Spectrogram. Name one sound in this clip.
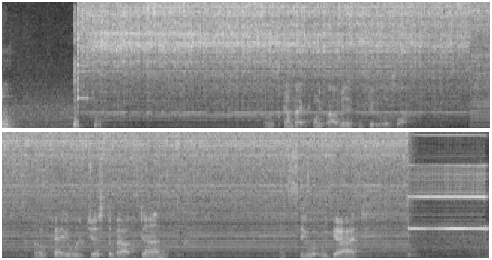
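An ultrasonic cleaner hums with a steady high whine.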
